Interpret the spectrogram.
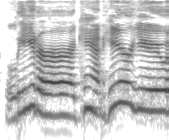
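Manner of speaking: put-on loud, brash New York accent heckle. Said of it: "in a New York accent".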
